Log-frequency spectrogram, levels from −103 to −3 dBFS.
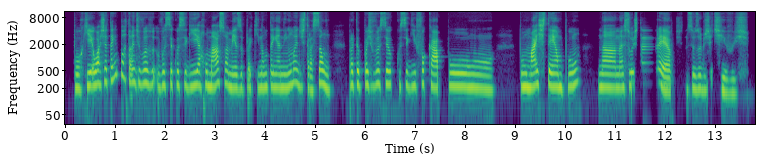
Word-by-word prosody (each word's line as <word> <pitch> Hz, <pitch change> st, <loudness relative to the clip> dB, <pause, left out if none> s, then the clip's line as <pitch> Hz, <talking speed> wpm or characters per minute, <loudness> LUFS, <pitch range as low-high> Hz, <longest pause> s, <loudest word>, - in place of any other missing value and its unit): Porque 205 Hz, +2 st, -2 dB
eu 235 Hz, +1 st, +5 dB
acho 255 Hz, +2 st, +3 dB
até 280 Hz, +3 st, 0 dB
importante 345 Hz, -9 st, -2 dB
vo 260 Hz, +1 st, +2 dB
vo 250 Hz, +1 st, -4 dB
você 235 Hz, +2 st, -1 dB
conseguir 235 Hz, -1 st, -1 dB
arrumar 235 Hz, +1 st, +2 dB
sua 255 Hz, -2 st, -2 dB
mesa 205 Hz, -1 st, 0 dB
para 195 Hz, -, -5 dB
que 200 Hz, +1 st, -12 dB
não 210 Hz, +1 st, -1 dB
tenha 215 Hz, -1 st, -1 dB
nenhuma 225 Hz, +6 st, 0 dB
distração, 215 Hz, 0 st, 0 dB, 0.3 s
para 240 Hz, -, 0 dB
depois 245 Hz, 0 st, +1 dB
você 245 Hz, +2 st, 0 dB
conseguir 230 Hz, -1 st, -6 dB
focar 215 Hz, -3 st, +1 dB
por 225 Hz, -, -1 dB, 0.8 s
um -, -, -14 dB, 0.5 s
por 220 Hz, 0 st, +1 dB
mais 220 Hz, +3 st, +5 dB
tempo 220 Hz, +1 st, +2 dB, 0.4 s
na 215 Hz, -1 st, +3 dB
nas 205 Hz, 0 st, -2 dB
suas 235 Hz, +2 st, -1 dB, 0.4 s
tarefas, 195 Hz, -11 st, +4 dB, 0.2 s
nos 190 Hz, -, -10 dB
seus 200 Hz, -2 st, -2 dB
objetivos. 175 Hz, -4 st, -6 dB
225 Hz, 150 wpm, -23 LUFS, 210-245 Hz, 0.8 s, eu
